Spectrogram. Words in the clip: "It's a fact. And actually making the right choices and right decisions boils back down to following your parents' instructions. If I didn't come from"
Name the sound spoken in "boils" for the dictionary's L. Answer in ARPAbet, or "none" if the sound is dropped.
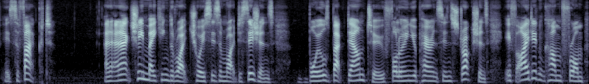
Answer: L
